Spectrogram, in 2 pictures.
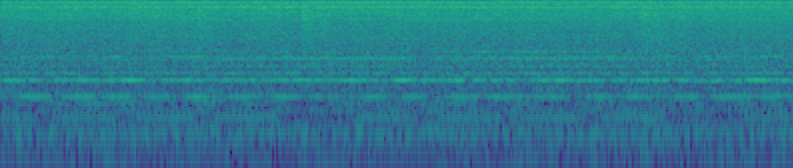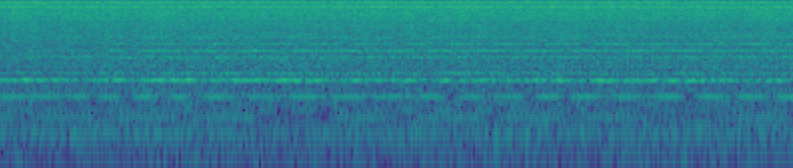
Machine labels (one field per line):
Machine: slide rail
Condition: normal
